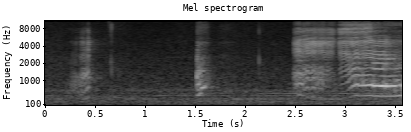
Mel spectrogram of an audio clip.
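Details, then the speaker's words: Infant boy with hiccups: two short hiccup sounds, then a fussy, rising cry begins. "Oh, goodness. Now you're going to fuss? No, he has the hiccups. Oh, hiccups again."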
